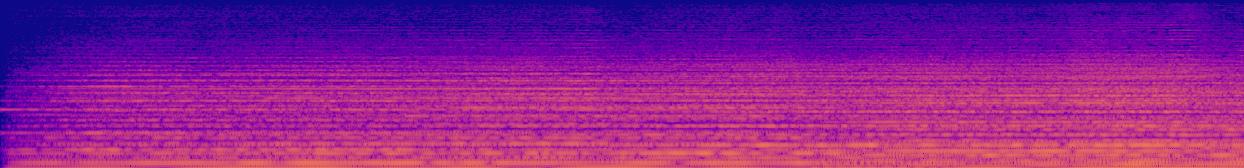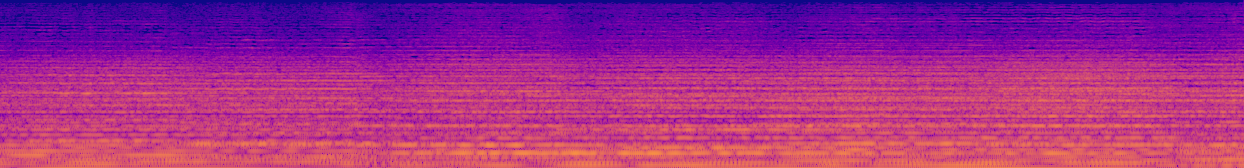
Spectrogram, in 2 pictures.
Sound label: Poignant Ambient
